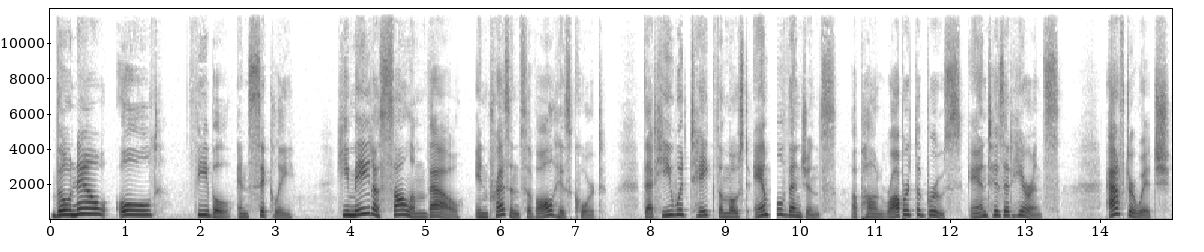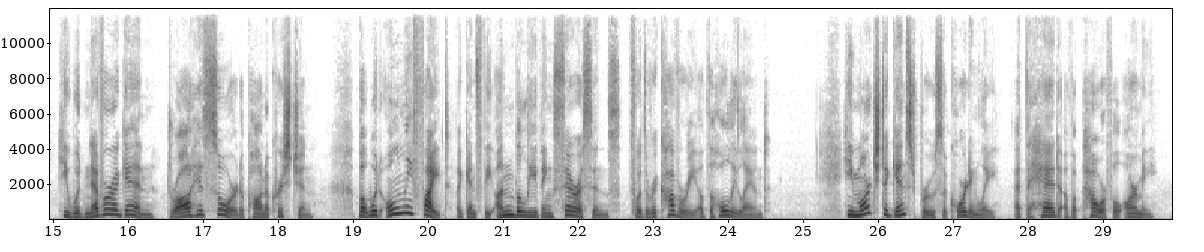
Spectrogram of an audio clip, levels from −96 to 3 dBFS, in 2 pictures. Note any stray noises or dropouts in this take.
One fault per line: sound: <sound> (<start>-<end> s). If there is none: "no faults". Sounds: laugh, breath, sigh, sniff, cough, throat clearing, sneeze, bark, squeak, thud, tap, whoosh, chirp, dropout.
sound: dropout (9.6-9.7 s)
